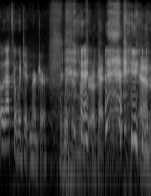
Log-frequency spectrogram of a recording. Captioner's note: laugh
